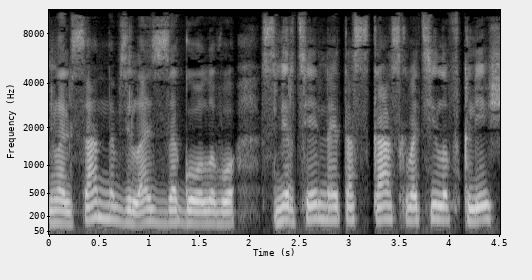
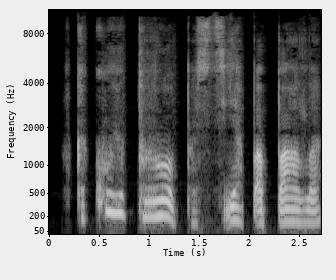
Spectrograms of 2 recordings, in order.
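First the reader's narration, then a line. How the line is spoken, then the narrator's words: Moaning. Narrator (Russian): стонала она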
